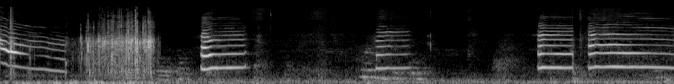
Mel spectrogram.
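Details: Repeated cat meows, each clear and harmonic. A falling meow opens, followed by a burst of hissy noise, then several level, sustained meows with short pauses between them. Faint background hum.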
